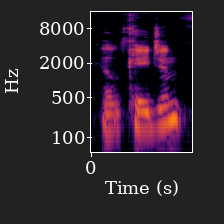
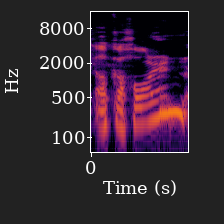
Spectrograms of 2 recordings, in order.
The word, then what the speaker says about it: El Cajon: El Cajun? I think I want to say that it's a soft J. The L in the beginning.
